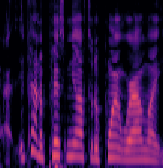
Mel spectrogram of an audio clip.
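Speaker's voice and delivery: ordinary talk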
